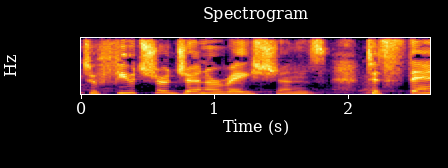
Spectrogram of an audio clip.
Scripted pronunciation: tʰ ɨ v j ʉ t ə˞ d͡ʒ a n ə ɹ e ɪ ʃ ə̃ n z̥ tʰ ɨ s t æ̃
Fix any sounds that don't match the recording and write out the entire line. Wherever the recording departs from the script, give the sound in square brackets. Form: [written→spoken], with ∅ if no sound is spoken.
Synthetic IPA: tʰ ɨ [v→f] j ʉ [t→t͡ʃ] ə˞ d͡ʒ [a→ɛ] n ə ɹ e ɪ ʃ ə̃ n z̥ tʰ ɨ s t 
